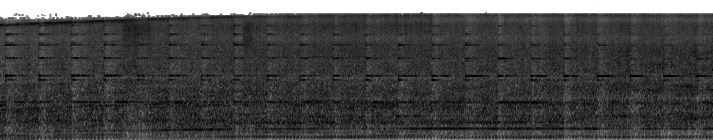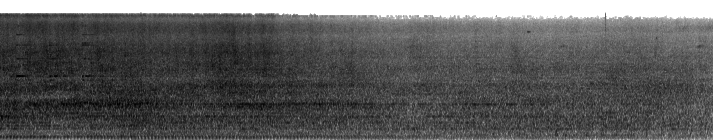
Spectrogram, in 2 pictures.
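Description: Amtrak diesel locomotive and bilevel passenger cars passing close by: engine running and wheels clattering on the rails, with a tone rising in pitch over the first few seconds. A high, evenly pulsing ringing sounds until about halfway. The noise then fades over the last ten seconds as the train pulls away.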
